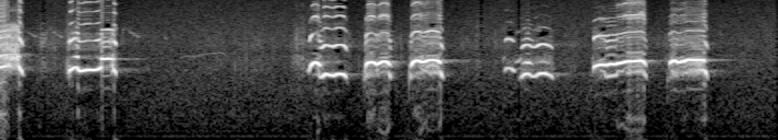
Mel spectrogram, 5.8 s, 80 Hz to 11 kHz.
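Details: Osprey calls at the Hog Island nest, 11 May 2021, during a visit by intruding ospreys: sharp, whistled, harmonic notes given singly and in short clusters, some with a slight downward inflection, separated by brief quiet spells.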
